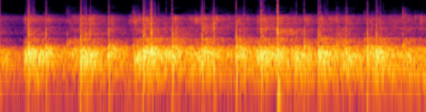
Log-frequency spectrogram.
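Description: Audience applauding: a dense patter of many hands clapping together.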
